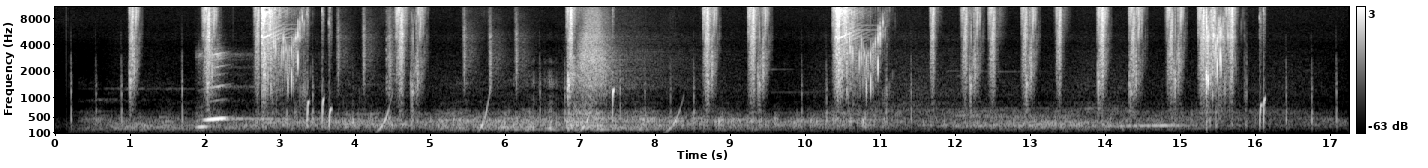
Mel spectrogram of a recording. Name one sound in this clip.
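A sword swishes and strikes with sharp hits, many times.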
